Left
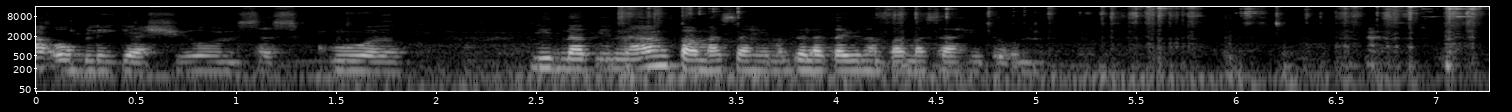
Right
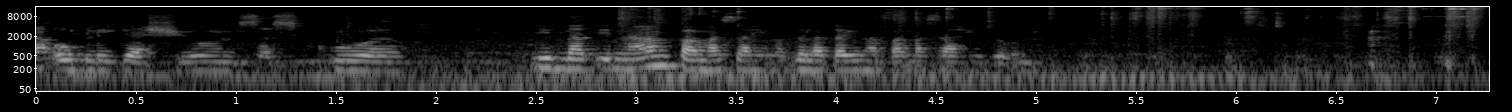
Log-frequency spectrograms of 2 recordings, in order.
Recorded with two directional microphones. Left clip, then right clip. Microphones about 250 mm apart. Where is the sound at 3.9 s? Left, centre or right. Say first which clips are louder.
Left 8 dB; left.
